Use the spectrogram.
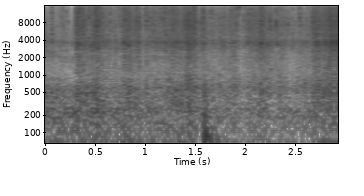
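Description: Plastic packaging from a new clothing order crinkles and rustles loudly and continuously for a few seconds as it is opened up close.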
